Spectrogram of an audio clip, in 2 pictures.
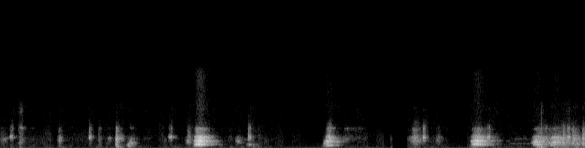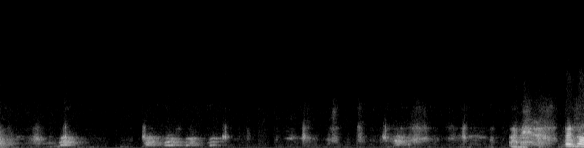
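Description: A female dog at home barks in short, sharp bursts mixed with whimpers and yips, fairly close and irregular across the stretch, with no talk over it.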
